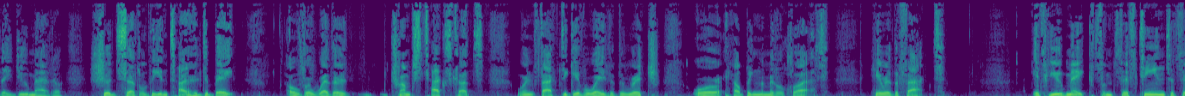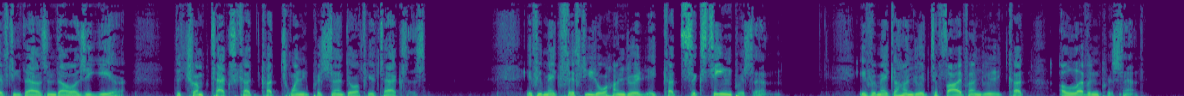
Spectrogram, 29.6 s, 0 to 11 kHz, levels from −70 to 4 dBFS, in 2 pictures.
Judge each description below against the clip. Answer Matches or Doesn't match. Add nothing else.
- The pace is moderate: Matches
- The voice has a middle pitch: Doesn't match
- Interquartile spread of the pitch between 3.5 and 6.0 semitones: Matches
